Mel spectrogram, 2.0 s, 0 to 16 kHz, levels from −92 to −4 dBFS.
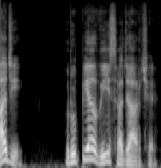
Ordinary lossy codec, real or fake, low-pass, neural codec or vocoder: none; fake; 14.4 kHz; codec, 44.1 kHz, 3.4 kbps, Pupu-Codec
